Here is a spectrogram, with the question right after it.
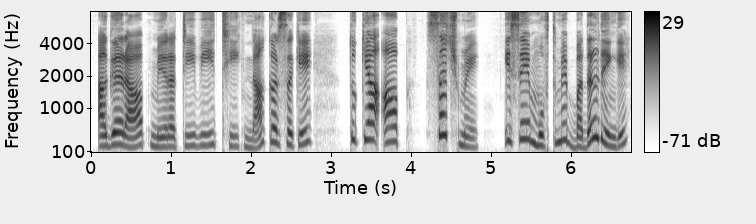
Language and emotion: Urdu, surprised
